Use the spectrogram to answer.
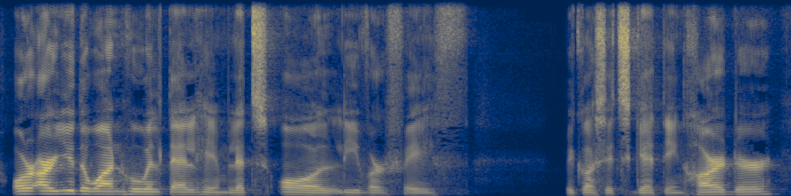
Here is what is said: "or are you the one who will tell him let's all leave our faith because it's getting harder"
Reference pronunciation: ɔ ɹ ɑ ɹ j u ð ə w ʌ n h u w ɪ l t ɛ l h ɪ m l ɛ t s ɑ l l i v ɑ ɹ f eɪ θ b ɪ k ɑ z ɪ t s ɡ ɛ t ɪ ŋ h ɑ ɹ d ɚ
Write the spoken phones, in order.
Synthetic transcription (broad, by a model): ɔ ɹ ɑ ɹ j u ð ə w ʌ n h u w ɪ l t ɛ l h ɪ m l ɛ t s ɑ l l i v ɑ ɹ f eɪ θ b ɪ k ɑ s ɪ t s ɡ ɛ t ɪ ŋ h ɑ ɹ d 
